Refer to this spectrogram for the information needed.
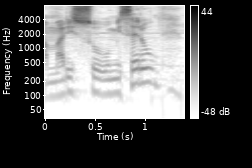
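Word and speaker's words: Malice Mizer: Que se pronuncia Marisu Miseru.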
